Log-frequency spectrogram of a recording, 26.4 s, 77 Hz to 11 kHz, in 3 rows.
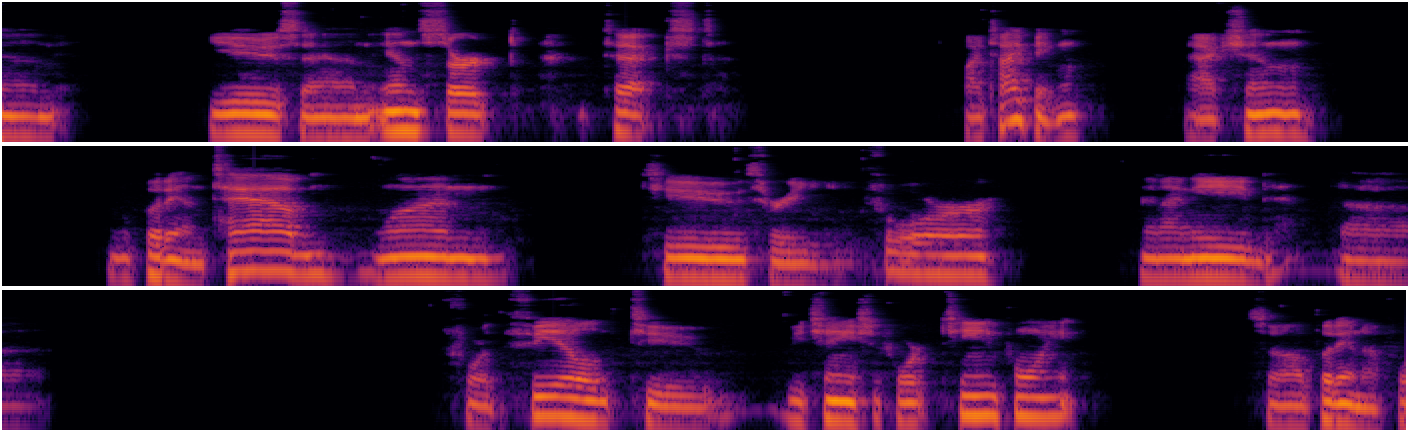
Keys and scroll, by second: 2.0 ctrl+super+a, 2.6-4.9 typing, 6.0 Return, 8.2-9.1 typing, 9.4 super+a, 10.6 super+c, 11.3 super+Right, 15.1 super+v, 15.6 super+Tab, 19.4 super+Tab, 20.1 shift+super+Tab, 25.4 super+Tab.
